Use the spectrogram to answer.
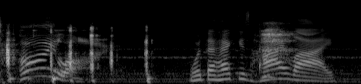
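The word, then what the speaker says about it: Jai Alai: Outside Intelligence is looking to start a competitive Jai Ally team to play against the Bellows. No, I'm going to poison the well. What the heck is Jai Ally? Poison the well. It's pronounced highlight.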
